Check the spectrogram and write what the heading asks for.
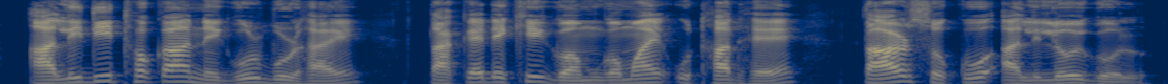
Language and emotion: Assamese, neutral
